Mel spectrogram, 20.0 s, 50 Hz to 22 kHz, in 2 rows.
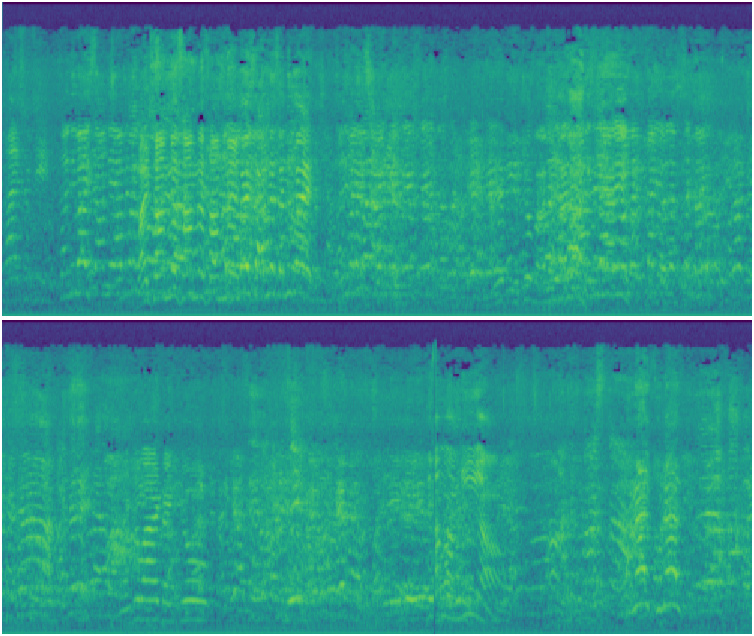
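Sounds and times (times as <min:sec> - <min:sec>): people talking and calling out: 0:00.0 - 0:20.0.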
